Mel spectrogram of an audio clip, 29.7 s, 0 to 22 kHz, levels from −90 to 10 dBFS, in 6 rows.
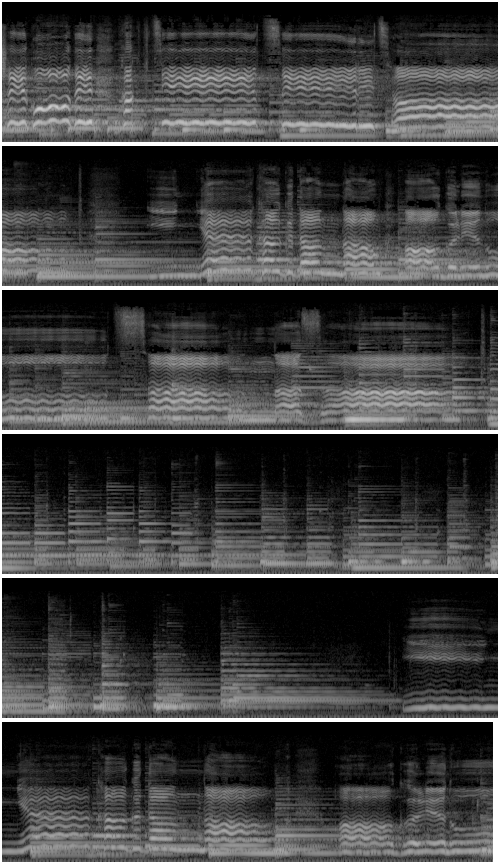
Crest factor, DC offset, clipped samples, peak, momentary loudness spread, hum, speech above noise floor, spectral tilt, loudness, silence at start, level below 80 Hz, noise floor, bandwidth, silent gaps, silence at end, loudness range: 20 dB; under 0.1%; under 0.1%; -6 dBFS; 17 LU; none; 30 dB; -4.5 dB/octave; -25 LUFS; 0 s; -64 dBFS; -50 dBFS; 15 kHz; none; 0 s; 14 LU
